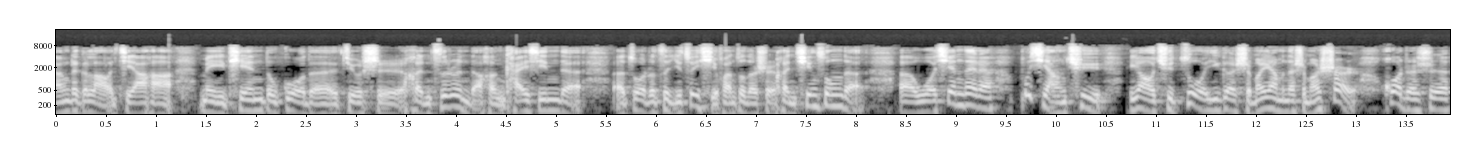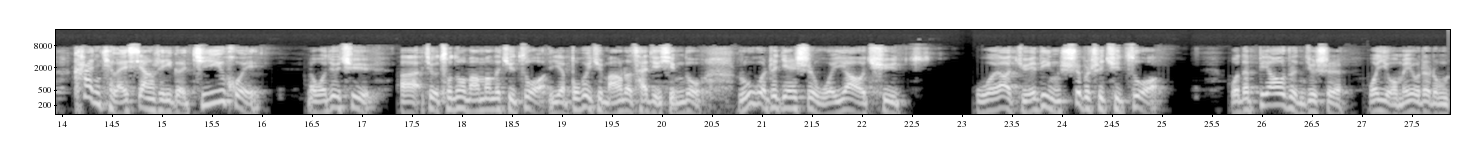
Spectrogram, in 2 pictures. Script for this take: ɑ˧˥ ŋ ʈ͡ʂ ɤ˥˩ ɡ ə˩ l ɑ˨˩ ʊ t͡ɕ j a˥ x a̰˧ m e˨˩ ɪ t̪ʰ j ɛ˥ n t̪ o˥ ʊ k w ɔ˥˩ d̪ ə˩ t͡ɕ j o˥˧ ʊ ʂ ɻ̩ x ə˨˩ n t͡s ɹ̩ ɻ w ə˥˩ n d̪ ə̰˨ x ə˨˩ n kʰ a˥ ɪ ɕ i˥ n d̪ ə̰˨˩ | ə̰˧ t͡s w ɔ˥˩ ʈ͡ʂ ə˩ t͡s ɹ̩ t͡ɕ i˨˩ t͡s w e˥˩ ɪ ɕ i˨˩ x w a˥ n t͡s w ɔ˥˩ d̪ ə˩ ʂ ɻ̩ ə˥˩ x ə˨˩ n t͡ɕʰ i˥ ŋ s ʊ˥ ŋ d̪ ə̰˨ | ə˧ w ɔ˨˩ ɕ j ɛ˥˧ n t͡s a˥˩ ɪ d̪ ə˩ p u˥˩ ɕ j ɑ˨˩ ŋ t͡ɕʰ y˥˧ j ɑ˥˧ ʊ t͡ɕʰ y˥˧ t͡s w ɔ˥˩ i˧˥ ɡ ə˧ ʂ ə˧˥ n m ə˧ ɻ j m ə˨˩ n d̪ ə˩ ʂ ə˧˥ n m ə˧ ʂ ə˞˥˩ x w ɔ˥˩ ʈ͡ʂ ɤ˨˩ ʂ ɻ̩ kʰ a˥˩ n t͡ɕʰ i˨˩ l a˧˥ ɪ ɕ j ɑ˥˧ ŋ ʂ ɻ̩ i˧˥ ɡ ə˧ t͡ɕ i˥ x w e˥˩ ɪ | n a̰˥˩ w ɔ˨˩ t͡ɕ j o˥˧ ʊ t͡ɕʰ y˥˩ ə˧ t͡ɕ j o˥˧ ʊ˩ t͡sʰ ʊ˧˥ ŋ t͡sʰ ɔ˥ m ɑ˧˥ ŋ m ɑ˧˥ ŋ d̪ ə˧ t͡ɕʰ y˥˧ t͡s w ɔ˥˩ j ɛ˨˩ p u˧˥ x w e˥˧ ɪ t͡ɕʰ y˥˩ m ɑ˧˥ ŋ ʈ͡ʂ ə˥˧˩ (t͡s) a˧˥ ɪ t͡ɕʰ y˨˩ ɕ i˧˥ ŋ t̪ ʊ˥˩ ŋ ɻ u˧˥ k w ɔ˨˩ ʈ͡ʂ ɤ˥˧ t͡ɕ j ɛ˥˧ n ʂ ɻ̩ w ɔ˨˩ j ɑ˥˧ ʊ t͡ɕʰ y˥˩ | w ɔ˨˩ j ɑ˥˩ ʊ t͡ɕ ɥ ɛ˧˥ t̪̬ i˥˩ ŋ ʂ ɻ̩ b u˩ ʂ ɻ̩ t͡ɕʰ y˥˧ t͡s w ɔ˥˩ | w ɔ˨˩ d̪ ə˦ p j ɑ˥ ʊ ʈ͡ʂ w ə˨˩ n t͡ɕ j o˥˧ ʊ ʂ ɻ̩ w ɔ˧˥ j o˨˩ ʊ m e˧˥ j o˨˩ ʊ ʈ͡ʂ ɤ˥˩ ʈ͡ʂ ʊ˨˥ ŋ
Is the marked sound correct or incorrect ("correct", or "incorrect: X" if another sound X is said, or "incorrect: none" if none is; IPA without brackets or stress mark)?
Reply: incorrect: t͡sʰ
